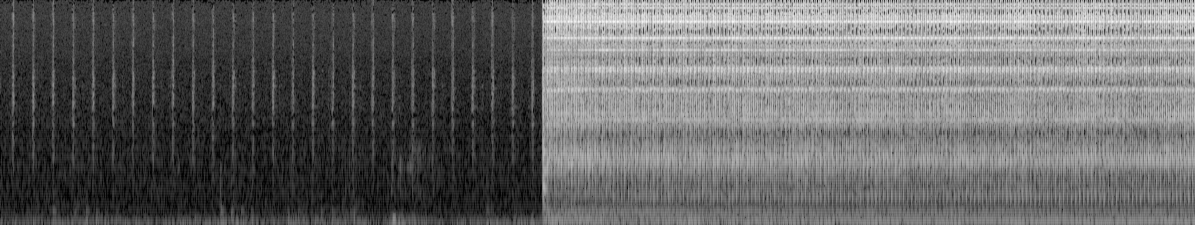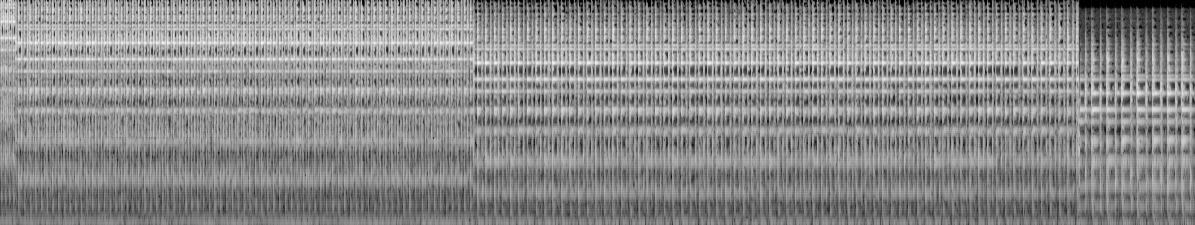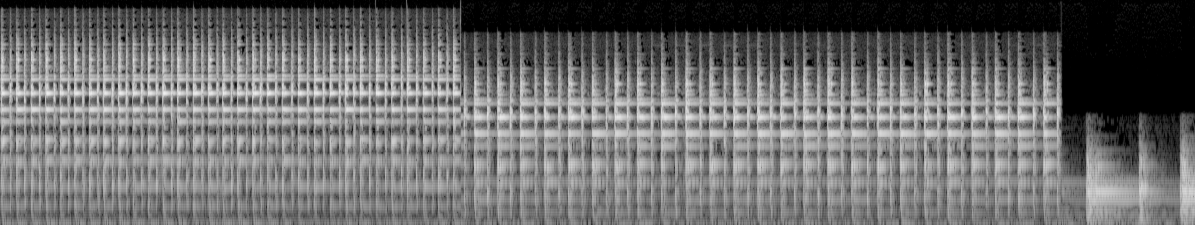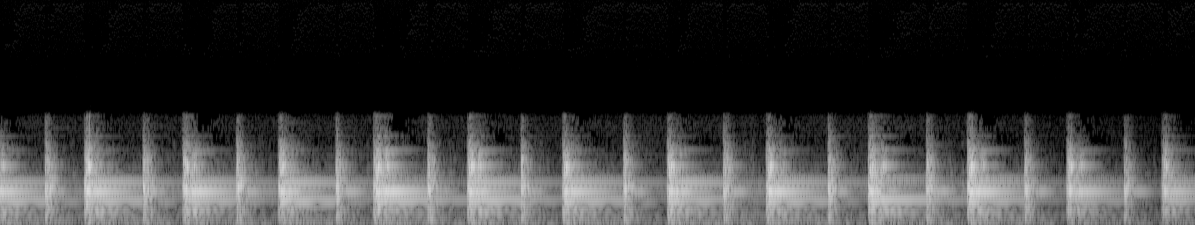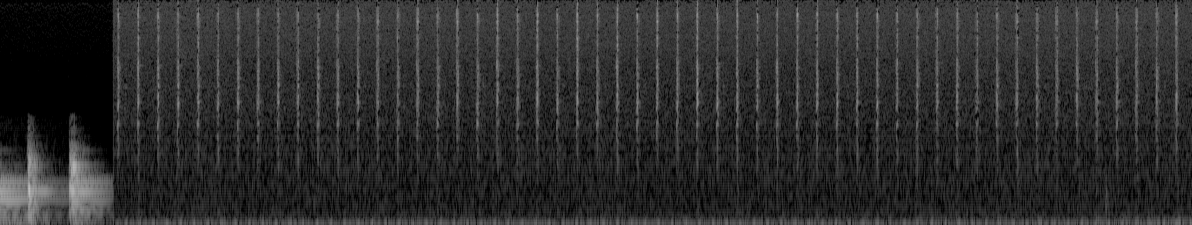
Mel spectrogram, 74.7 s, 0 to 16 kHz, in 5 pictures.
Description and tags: Tabletop clock ringing, speed ramp down
Small tabletop clock's alarm ring going off.
Sort of a followup. Same clock as before, quite an anemic bell but sounds funny at the slowest speed.
Speed ramping is something like 70%, 50%, 30%, 20%, 5%
clockwork, clock, ringing, ticking, ring, tick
